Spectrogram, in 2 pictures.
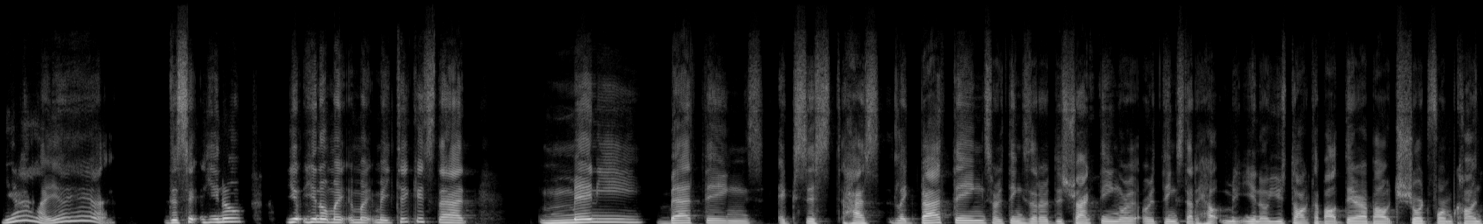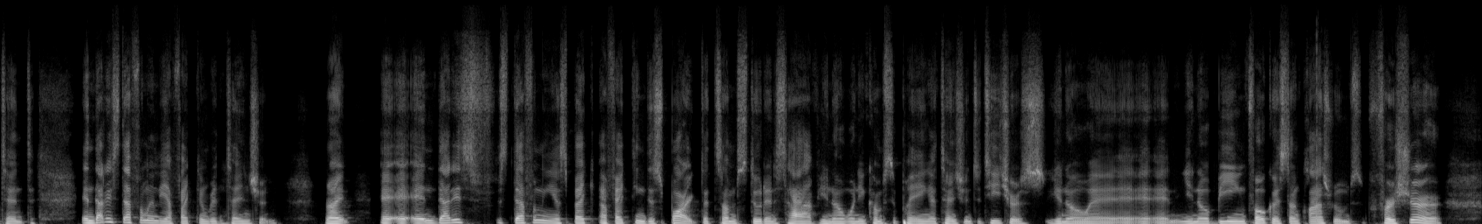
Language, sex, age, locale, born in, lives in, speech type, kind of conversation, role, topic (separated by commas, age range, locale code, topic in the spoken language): English, male, 30-34, en-US, United States, United States, conversation, unstructured, none, Who was the first teacher who truly inspired you, and how did that spark shape you?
